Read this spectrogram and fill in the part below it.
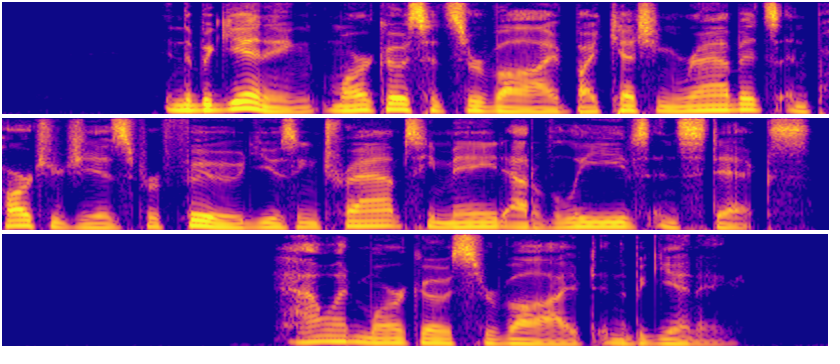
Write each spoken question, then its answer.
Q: How had Marcos survived in the beginning?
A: Marcos had survived in the beginning by catching rabbits and partridges for food.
